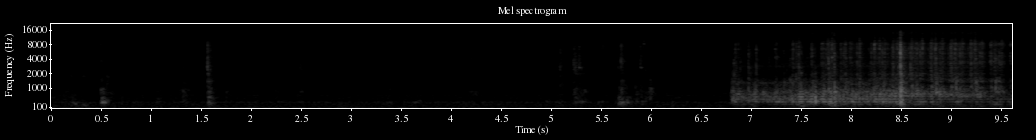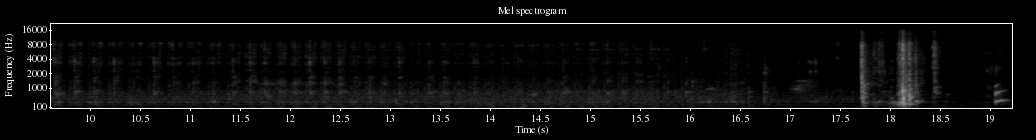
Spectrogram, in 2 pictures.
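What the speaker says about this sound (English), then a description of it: "Now we're going to top stitch this just from corner to corner." A sewing machine top stitches from corner to corner on a skirt pocket, running as a steady, fairly quiet mechanical whir with fine ticking for about ten seconds after a near-silent start, followed by a few sharp clicks.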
